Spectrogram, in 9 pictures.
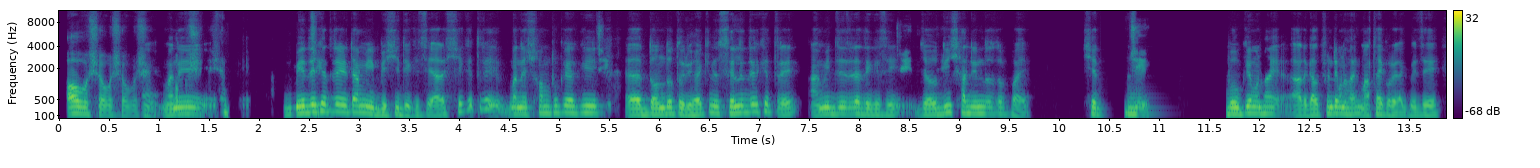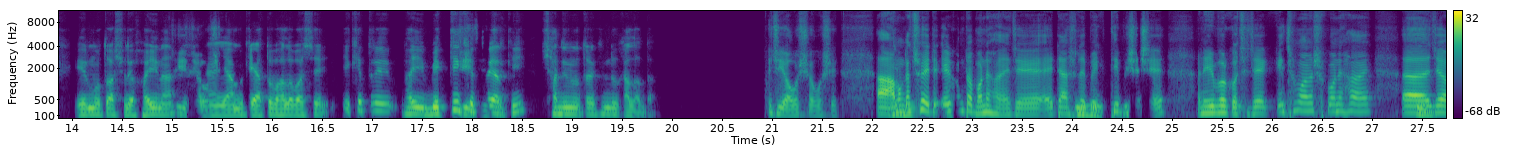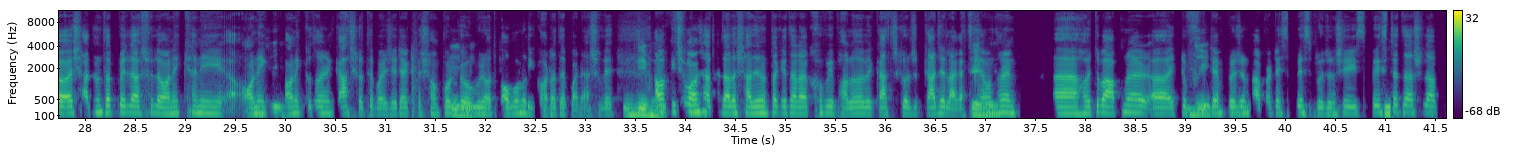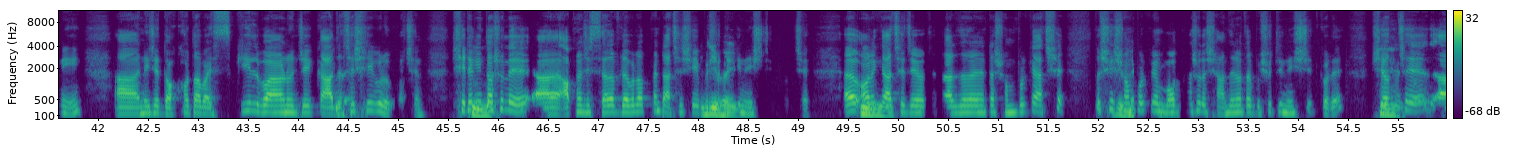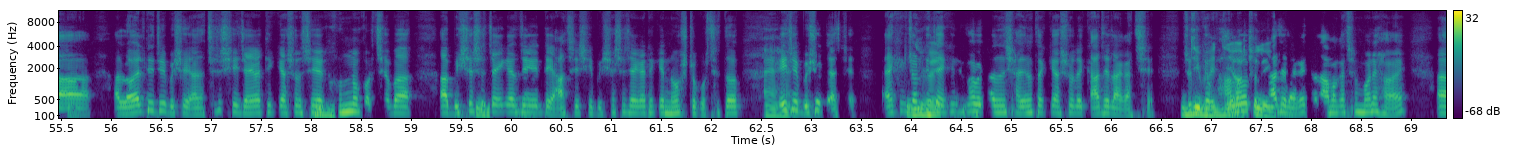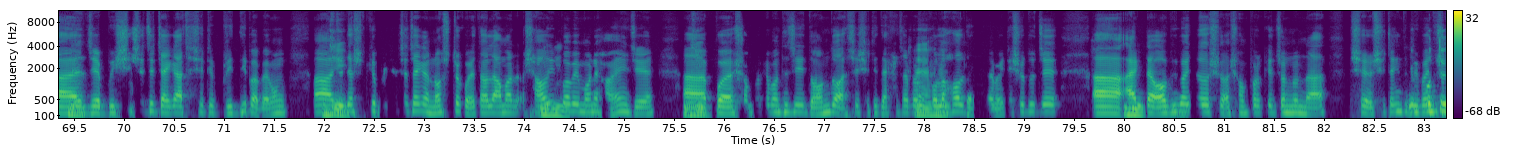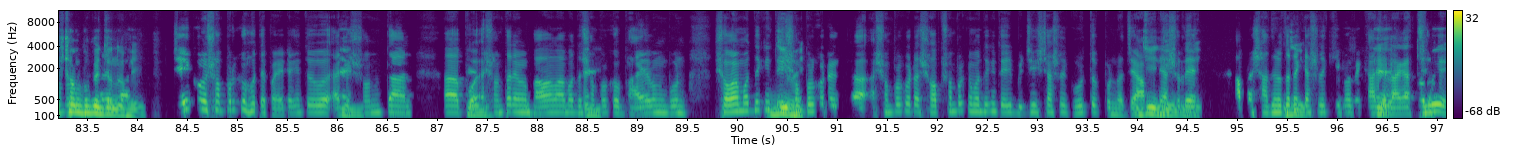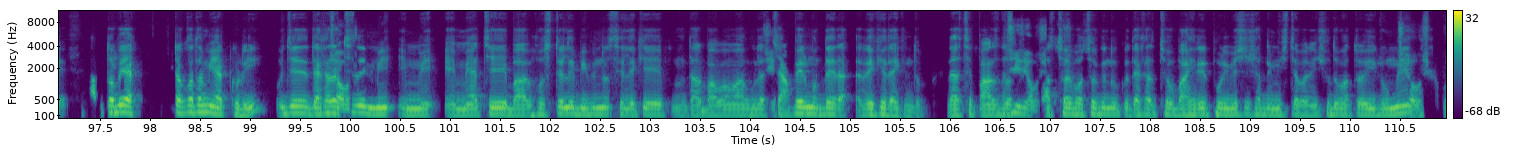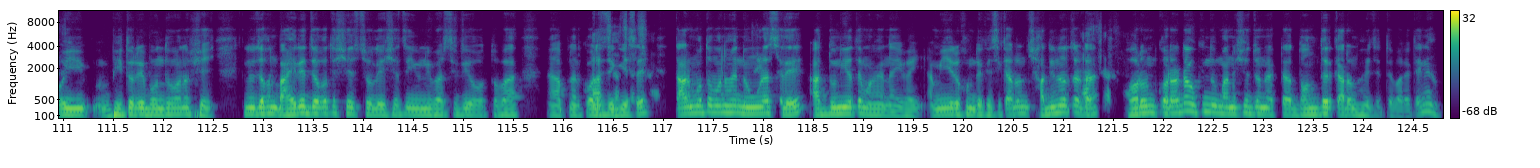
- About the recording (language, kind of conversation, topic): Bengali, unstructured, তোমার মতে একটি সম্পর্কের মধ্যে কতটা স্বাধীনতা থাকা প্রয়োজন?
- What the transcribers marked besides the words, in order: static; other background noise; tapping; unintelligible speech; "কিন্তু" said as "কিন্তুক"; distorted speech; unintelligible speech; lip smack; "ভাবেই" said as "বাবেই"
